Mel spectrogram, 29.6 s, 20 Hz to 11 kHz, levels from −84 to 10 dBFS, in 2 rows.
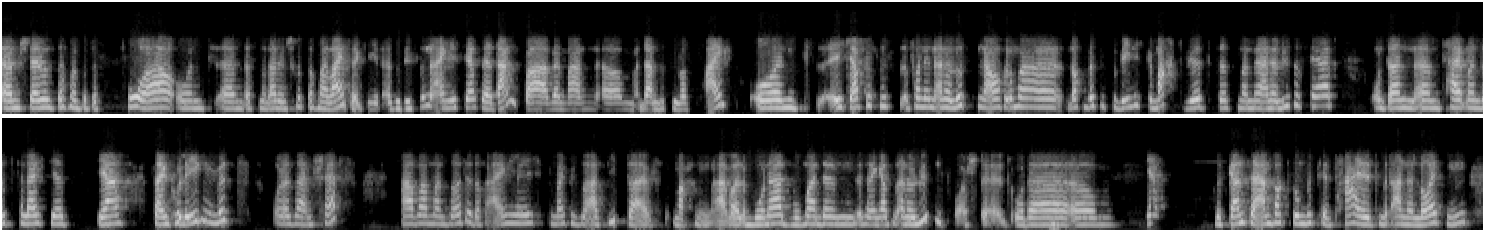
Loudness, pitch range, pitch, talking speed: -18 LUFS, 210-245 Hz, 225 Hz, 215 wpm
